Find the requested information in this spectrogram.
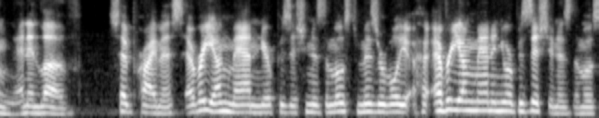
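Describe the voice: Someone does plain reading aloud, the pitch shifting in an ordinary way.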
